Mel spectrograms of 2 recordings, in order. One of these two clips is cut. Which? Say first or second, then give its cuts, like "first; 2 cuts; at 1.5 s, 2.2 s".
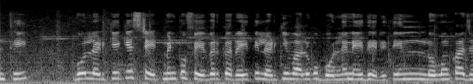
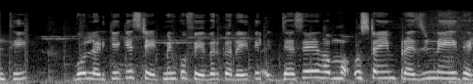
second; 1 cut; at 2.6 s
